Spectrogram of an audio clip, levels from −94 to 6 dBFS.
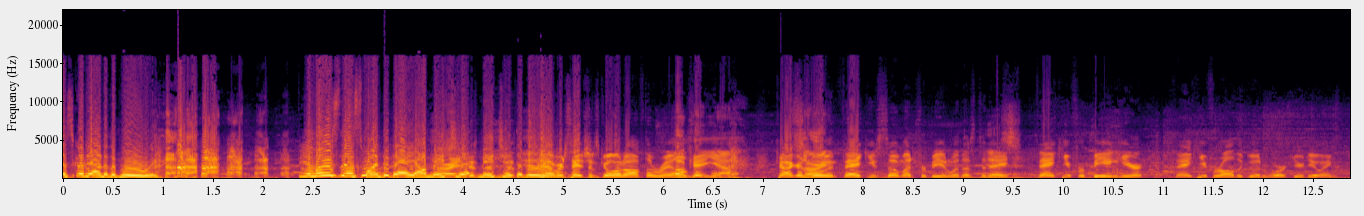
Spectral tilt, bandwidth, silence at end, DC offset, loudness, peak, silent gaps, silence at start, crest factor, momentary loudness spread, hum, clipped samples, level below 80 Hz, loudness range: -5 dB/octave; 15.5 kHz; 0.15 s; under 0.1%; -12 LUFS; -2 dBFS; none; 0 s; 10 dB; 14 LU; none; under 0.1%; -36 dBFS; 10 LU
